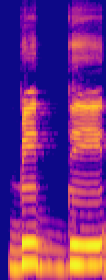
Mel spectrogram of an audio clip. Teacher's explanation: یا ساکن سے پہلے زیر ہے، یا مدہ ہے، ایک الف کی مقدار کھینچ کر پڑھیں گے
